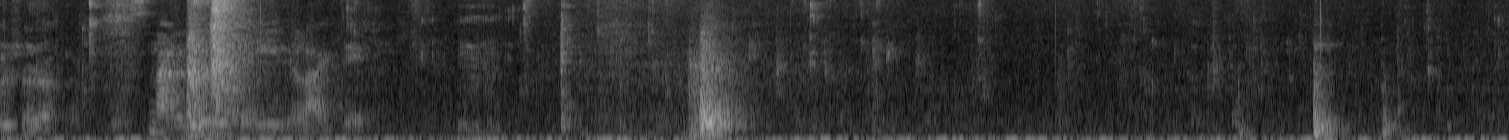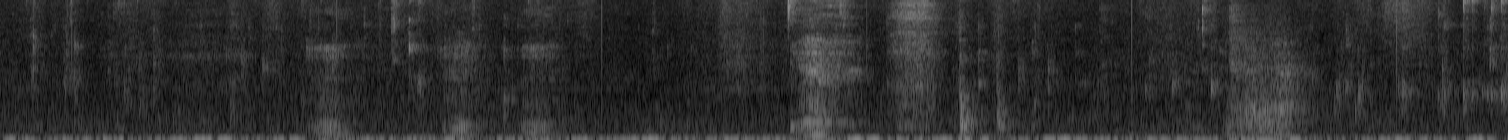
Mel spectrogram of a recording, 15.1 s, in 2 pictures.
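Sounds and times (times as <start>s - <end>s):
people chewing and eating: 1.8s - 15.0s.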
